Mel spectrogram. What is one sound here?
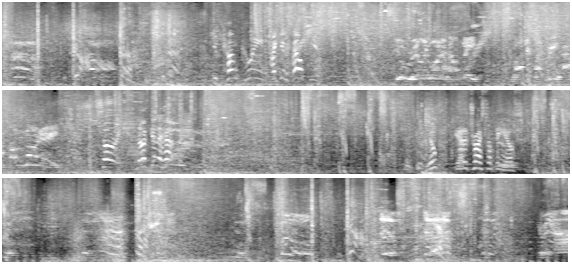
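Punches and blasts thud and crash in a fight.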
